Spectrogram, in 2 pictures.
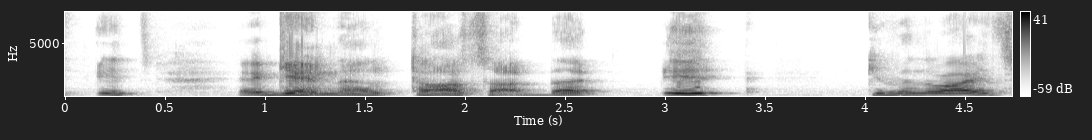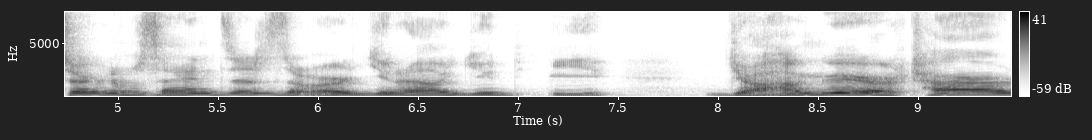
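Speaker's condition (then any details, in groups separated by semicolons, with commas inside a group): Friedreich's ataxia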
